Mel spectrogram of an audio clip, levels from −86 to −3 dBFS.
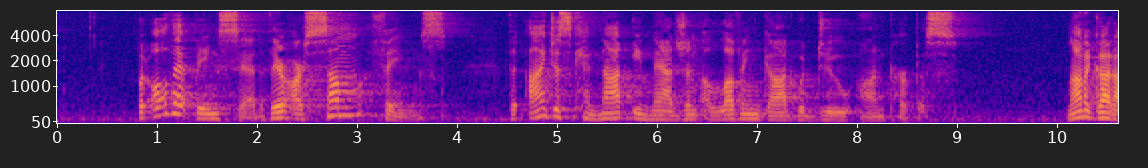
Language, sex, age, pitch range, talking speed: English, male, 40-59, 115-160 Hz, 135 wpm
